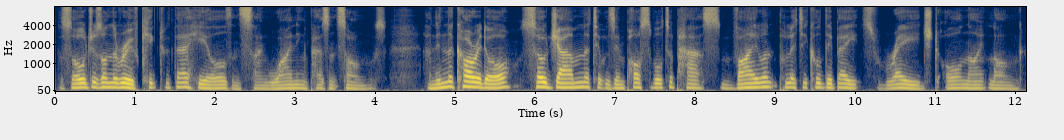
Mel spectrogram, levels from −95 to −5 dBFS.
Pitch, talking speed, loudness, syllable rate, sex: 135 Hz, 165 wpm, -19 LUFS, 4.3 syllables/s, male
